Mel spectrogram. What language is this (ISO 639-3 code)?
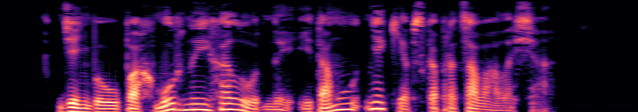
bel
